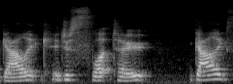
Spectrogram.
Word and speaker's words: Gaelic: Gaelic's the right way to say Scottish Gaelic, but I said Gaelic.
